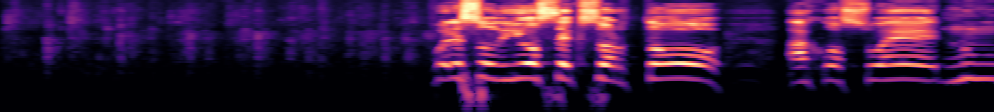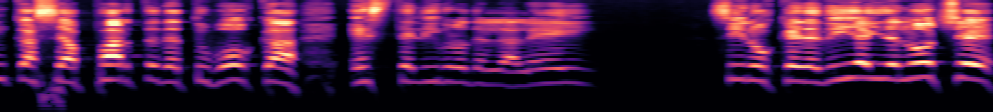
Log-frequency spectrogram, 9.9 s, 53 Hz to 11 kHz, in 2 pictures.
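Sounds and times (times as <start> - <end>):
audience applauding: 0.0 - 2.7
speech: 2.2 - 9.9.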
